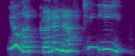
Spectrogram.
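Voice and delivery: high gushing mum; fond mother. Acted. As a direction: gush over the costume. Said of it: "Missus Lambchop said".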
